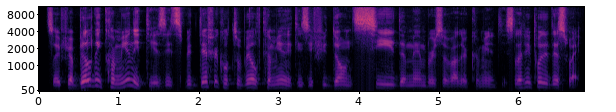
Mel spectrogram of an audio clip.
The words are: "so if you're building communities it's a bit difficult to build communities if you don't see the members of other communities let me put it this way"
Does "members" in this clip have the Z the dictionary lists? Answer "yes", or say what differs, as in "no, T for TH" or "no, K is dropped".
yes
